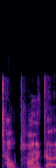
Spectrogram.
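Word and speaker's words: Teltonika: just wanted to know I kind of mispronounced that pretty badly if you're looking it up it's teletonica it looks like t-e-l-t-o-n-i-k-a just for those of you who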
